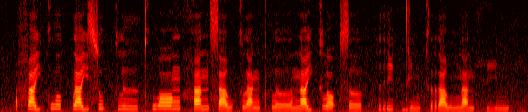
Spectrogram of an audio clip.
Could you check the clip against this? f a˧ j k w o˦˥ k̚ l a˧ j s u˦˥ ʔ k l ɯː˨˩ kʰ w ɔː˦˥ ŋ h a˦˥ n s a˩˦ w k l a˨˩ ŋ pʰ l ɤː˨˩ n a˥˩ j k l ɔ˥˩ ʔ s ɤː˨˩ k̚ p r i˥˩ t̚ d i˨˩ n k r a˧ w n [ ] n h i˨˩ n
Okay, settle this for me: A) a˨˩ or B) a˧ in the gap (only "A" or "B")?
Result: A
